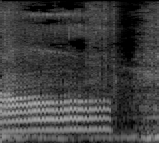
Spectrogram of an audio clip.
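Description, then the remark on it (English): A Ford truck engine roars through two giant homemade stovepipe exhausts, made from pipes cut at an angle. It holds a loud, steady low-pitched drone for about a second before breaking into a rougher, throbbing rumble. No one speaks. “Oh, no, it's not a motorcycle, it's someone with a Ford truck. He has two giant stovepipes out the back of it.”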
